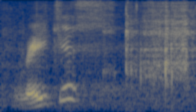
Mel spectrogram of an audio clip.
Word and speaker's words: Rageous: have next up is to Pontiac rageous that's how they pronounce it there was two versions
